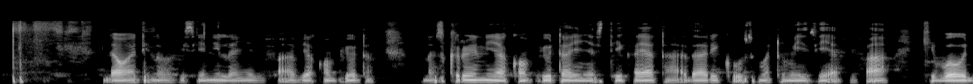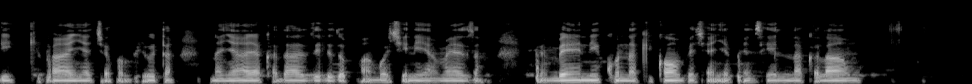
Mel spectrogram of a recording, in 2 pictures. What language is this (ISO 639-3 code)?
swa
